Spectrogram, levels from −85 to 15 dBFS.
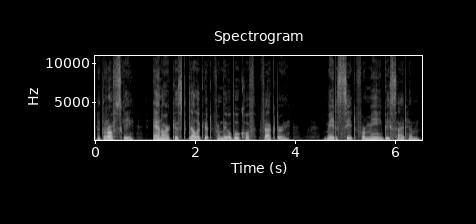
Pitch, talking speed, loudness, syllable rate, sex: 95 Hz, 130 wpm, -21 LUFS, 5.1 syllables/s, male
